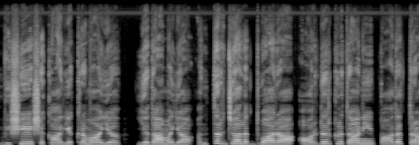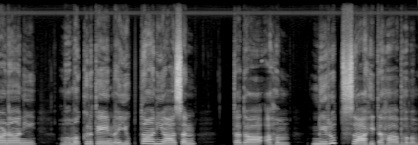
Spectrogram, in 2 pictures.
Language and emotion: Sanskrit, sad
